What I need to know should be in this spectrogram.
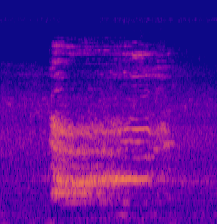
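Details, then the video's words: Dog in the woods giving a single drawn-out, tonal bark lasting about one second, steady and slightly howl-like, over quiet background. "dog barking in the woods"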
